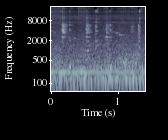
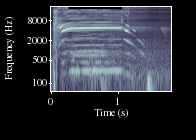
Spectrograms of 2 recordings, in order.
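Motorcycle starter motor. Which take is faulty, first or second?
first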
